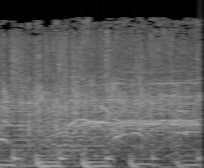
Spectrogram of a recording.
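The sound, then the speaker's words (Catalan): Applause from an audience at a school event, welcoming arts students: a continuous burst of clapping at an even level, with a few voices faintly mixed into the clatter. “Aplaudeixen!”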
